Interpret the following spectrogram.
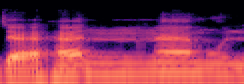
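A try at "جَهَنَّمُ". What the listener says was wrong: এই জাহান্নামের গুন্না আদায় হয় নাই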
